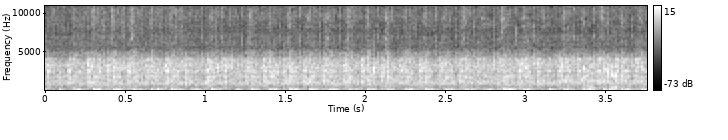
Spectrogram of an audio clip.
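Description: Loud, steady idle with even low thumps about two per second and no knocks or rattles; the engine sounds healthy.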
